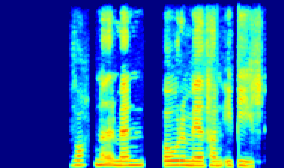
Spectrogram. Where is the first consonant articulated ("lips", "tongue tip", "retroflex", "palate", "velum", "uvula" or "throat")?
lips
